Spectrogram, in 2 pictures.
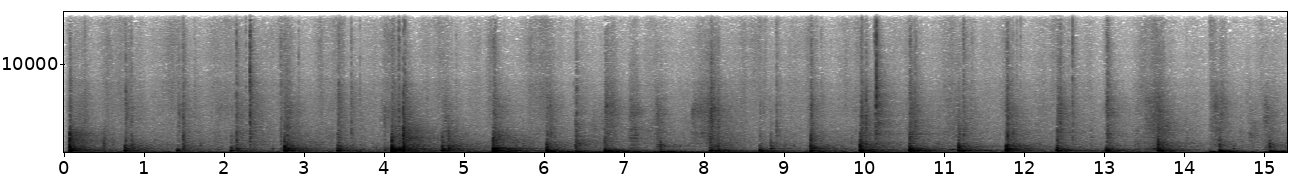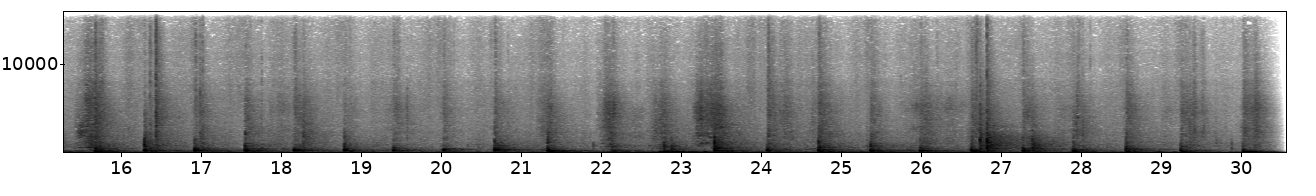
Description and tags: Climbing Stairs in Boots
Walking up stairs in boots, with a recorder in the hands. Movement of clothing can be heard too well.
walk, clothing, seamless, hollow, echoing, rubber, footstep, footsteps, boots, boot, wooden, floor, gapless, loop, walking, movement, medium-speed, wood, squeaking, game-design, squeak, echo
